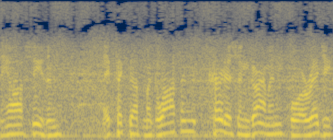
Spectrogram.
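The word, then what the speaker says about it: McGlothen: This pairing tonight with a left-hander Rooker and a right-hander Lynn McLaughlin. That's M-C-G-L-O-T-H-E-N, and it's pronounced McLaughlin, Lynn McLaughlin.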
